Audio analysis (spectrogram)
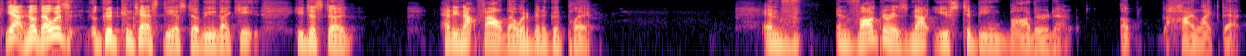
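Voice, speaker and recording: A man's voice: medium pitch, animated, normal speed, pauses often, sharp tone, no room sound. A man doing casual, conversational live basketball commentary as a play-by-play host, breaking down the action like an analytical fan and chatting with listeners. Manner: conversational, analytical fan talk with mild slang.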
